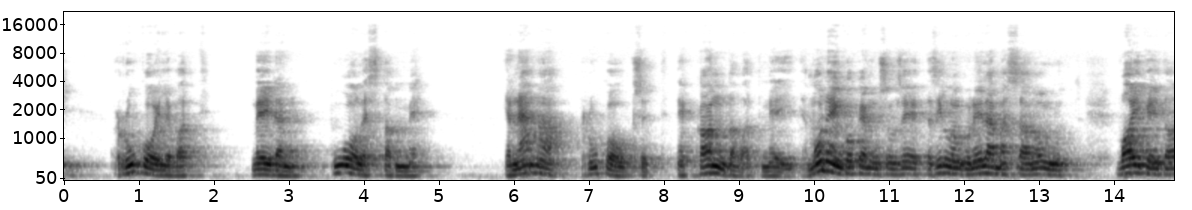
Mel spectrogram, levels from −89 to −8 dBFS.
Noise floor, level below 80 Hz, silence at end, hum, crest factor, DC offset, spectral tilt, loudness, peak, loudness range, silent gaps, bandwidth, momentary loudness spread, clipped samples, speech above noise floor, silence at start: -62 dBFS; -62 dBFS; 0 s; none; 16 dB; under 0.1%; -8 dB/octave; -18 LUFS; -2 dBFS; 4 LU; none; 8 kHz; 15 LU; under 0.1%; 45 dB; 0 s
